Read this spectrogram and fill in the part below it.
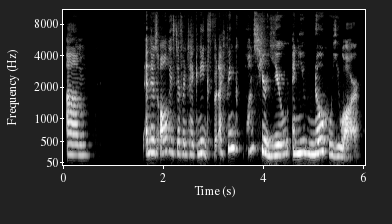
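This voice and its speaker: A woman's voice: fairly high pitch, big pitch swings, normal speed. A young adult woman, an actress and singer, talking earnestly in a conversational interview, musing aloud with lots of fillers.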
